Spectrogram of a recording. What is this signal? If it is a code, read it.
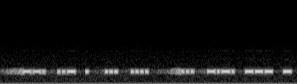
Morse code, heard as a keyed tone, about 48 wpm, spaced as for 37 wpm, 600 Hz. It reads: GUESH SCOT
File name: archived / CRSnet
